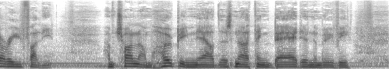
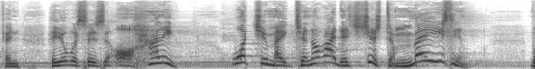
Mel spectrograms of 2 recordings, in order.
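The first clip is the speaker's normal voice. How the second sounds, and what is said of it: Exaggerated broad Australian accent. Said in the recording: “with this very Australian accent, even more Australian than I sound”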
